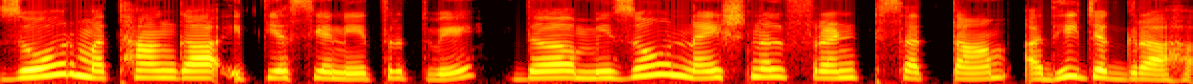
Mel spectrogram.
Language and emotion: Sanskrit, neutral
